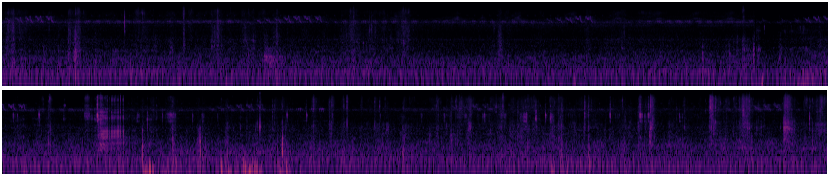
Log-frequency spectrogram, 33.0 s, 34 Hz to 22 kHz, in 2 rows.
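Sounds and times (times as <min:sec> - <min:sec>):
insects droning: 0:00.0 - 0:33.0
clicks and rustling: 0:24.9 - 0:30.2.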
